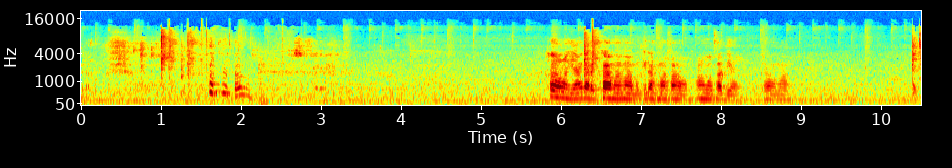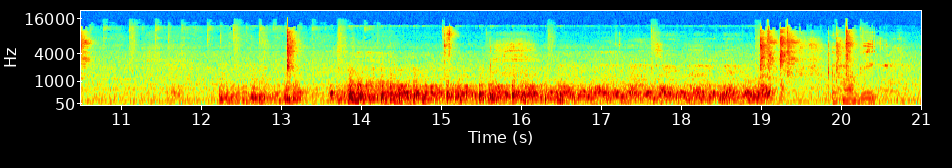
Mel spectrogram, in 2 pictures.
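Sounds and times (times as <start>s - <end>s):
fetal heartbeat on doppler speaker: 11.5s - 19.4s.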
